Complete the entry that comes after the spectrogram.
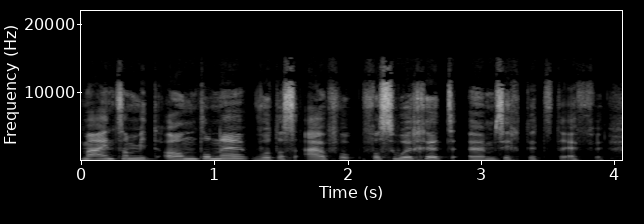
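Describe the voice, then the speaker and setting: Recorded very cleanly with a silent background and a dry, close sound with no echo, an ordinary speaking voice moves at a moderate pace with fairly even intonation. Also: woman. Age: 40s. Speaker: entrepreneur and creative consultant. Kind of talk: interview conversation.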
